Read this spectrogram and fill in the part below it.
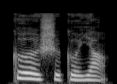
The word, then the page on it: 各式各样: gè shì gè yàng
